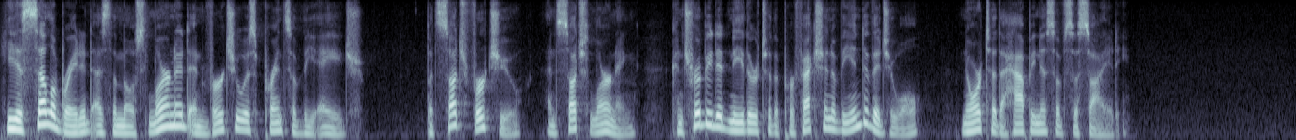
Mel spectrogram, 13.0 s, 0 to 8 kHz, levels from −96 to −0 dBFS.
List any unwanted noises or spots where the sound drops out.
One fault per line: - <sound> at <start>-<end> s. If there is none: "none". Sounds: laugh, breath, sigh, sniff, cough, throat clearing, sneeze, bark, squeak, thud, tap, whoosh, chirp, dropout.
none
